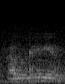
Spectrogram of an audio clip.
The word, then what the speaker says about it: aluminium: How do people in the UK say aluminum? Aluminium.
